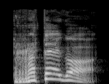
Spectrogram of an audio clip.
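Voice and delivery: high, loud spell cry; shouted spell. A narrator's reading. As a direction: yell the spell out. Harry casts a shield spell.

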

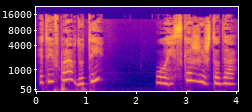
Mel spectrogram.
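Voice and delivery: put-on high, eager pleading girl voice; excited girl. A narrator's reading. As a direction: beg him to say yes. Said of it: "прошептала Бетси".

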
